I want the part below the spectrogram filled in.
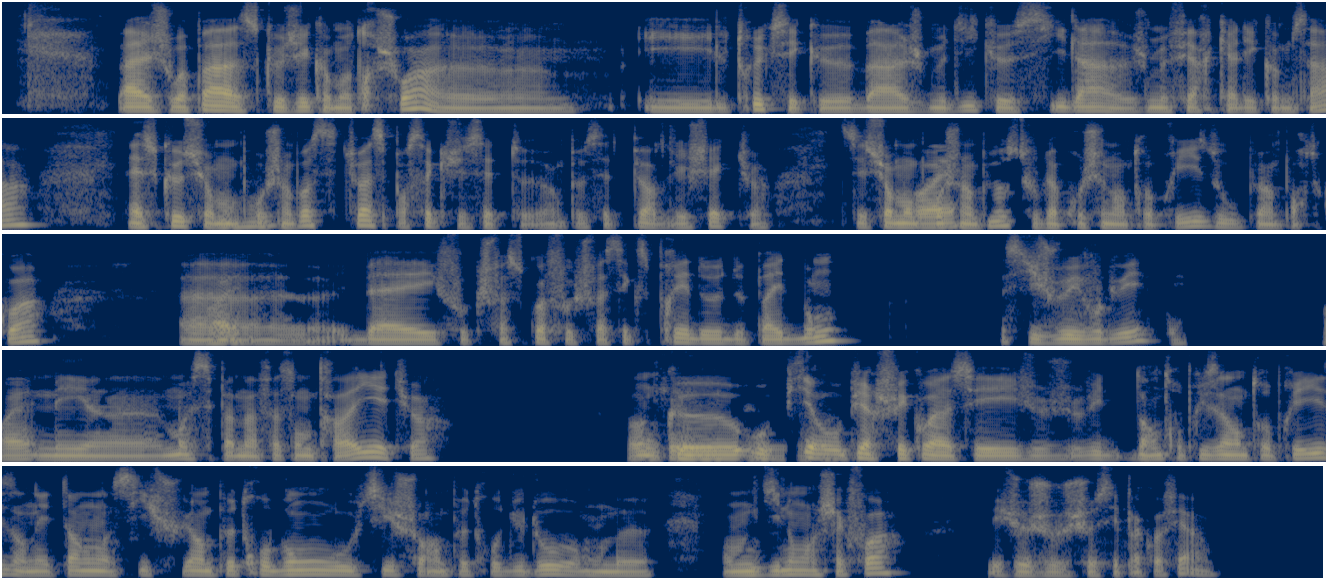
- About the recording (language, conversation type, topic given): French, advice, Comment surmonter la peur de l’échec après une grosse déception qui t’empêche d’agir ?
- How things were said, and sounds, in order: static; distorted speech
